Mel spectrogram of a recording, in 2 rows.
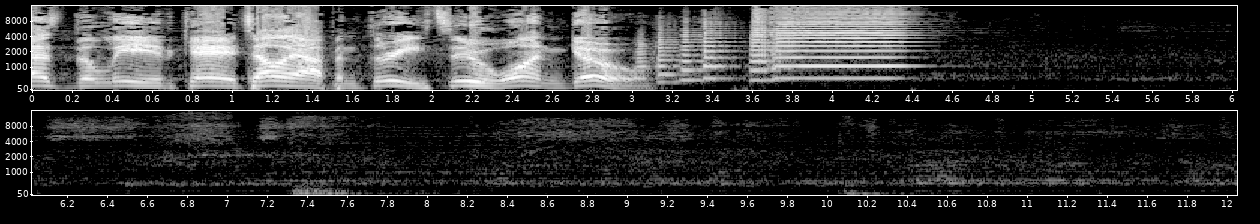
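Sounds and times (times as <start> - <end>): fanfare of rising notes: 2.8 - 4.5.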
